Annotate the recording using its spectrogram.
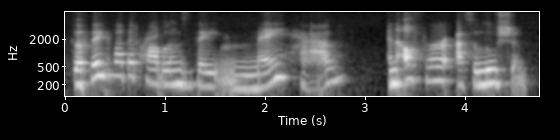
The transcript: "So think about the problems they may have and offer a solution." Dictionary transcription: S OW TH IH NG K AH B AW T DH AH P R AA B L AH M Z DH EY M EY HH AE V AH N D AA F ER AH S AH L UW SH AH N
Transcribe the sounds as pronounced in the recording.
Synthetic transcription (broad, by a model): S OW TH IH NG K AH B AW T DH AH P R AA B L AH M Z DH EY M EY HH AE V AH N AA F ER AH S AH L UW SH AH N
